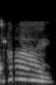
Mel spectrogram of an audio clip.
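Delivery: long falling sigh on HI. Acted. When you're down, a drawn-out sigh. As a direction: sigh out HI, letting it sink. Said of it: "when you're down".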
